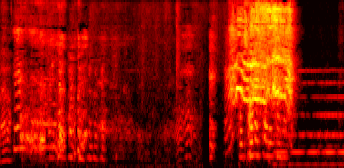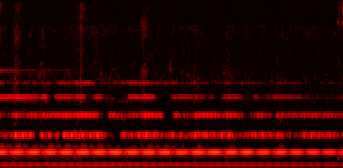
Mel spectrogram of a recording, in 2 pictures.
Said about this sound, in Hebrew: תינוק בוכה ומשמיעים לו קערה טיבטית. תראו איזה יופי.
